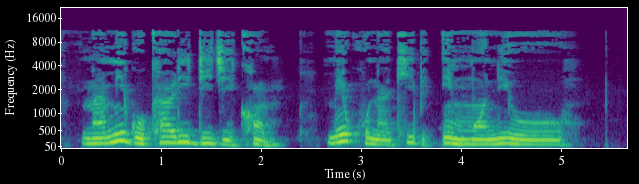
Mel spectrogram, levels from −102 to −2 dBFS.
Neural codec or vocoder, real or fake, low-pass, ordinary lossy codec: vocoder, 48 kHz, 128 mel bands, Vocos; fake; 19.8 kHz; MP3, 48 kbps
